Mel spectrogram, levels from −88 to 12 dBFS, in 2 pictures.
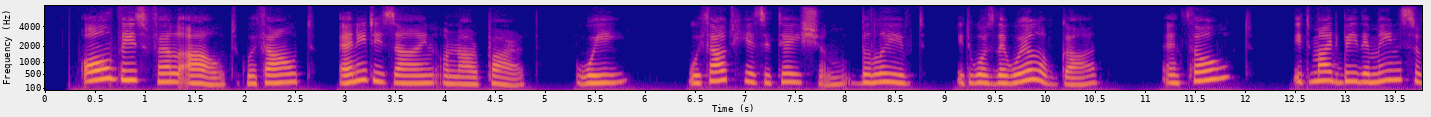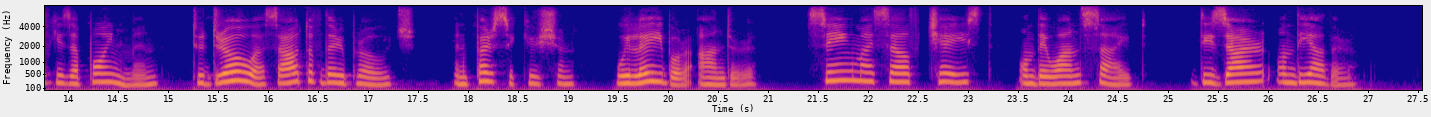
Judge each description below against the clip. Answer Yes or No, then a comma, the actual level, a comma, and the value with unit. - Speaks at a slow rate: Yes, slow, 115 wpm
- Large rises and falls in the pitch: No, average, 3.8 semitones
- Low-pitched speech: No, high, 235 Hz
